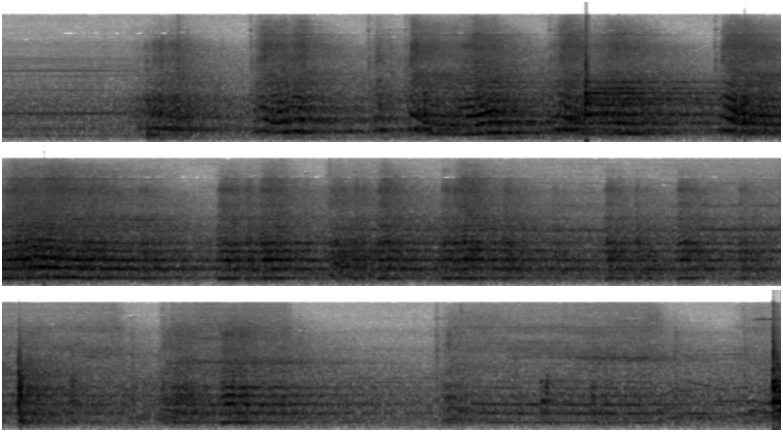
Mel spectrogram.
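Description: An electric forklift's lift motor whines, rising and falling in pitch, in a large echoing hall.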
